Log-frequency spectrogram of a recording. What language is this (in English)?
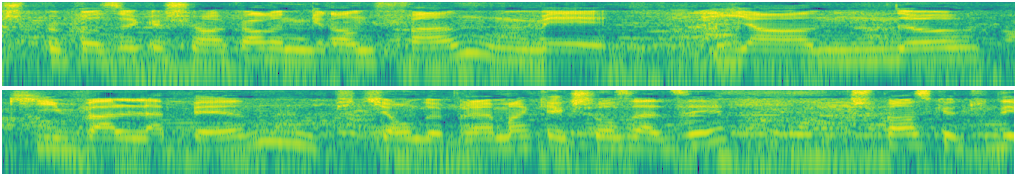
French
